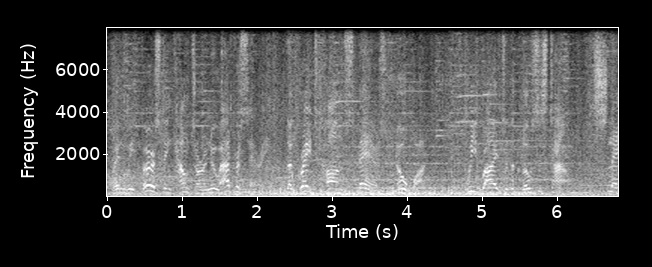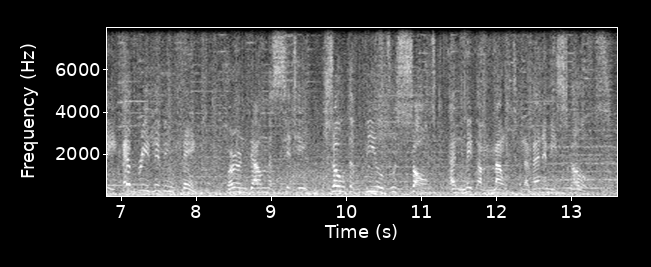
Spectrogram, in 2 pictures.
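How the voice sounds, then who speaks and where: A grave Mongol chronicler. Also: male voice, fairly high pitch. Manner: grave, measured storytelling. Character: male Mongol chronicler narrating war history. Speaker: narrator. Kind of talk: scripted game cutscene narration. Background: music.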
